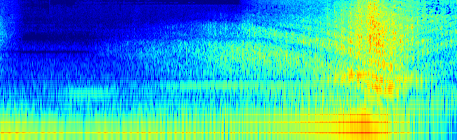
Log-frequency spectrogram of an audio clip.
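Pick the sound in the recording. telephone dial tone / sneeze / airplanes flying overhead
airplanes flying overhead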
